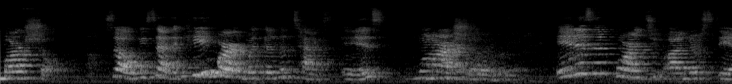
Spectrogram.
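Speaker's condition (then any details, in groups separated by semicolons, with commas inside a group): No condition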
